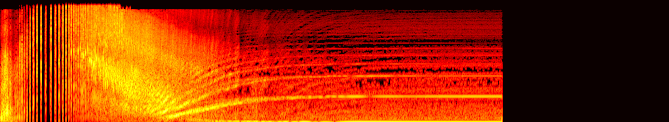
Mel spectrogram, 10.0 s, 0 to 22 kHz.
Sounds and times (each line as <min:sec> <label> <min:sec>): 0:00.0 Granular sounds 0:06.0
